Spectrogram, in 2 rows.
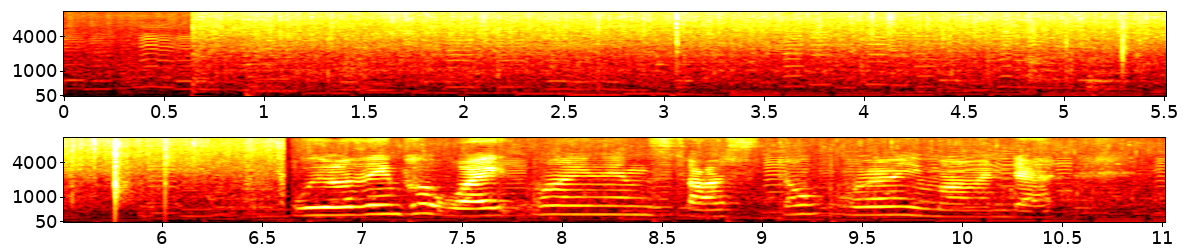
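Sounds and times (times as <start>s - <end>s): vegetables sizzling in oil: 0.0s - 7.2s
soft background music: 0.0s - 11.0s.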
